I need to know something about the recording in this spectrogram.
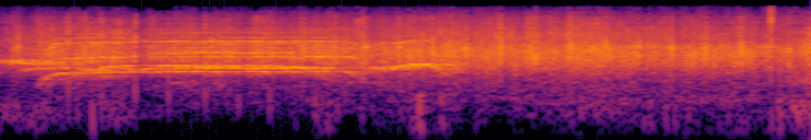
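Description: Steady, dense audience applause fills the whole stretch, many hands clapping at an even loudness, with a few high whoops and cheers rising over the clapping in the first seconds.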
